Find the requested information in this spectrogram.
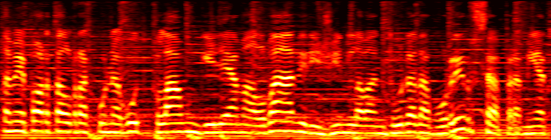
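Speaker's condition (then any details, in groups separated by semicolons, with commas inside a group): No condition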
